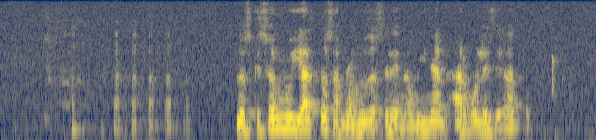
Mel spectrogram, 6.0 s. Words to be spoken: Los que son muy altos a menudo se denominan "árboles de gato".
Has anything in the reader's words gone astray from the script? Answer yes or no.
no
